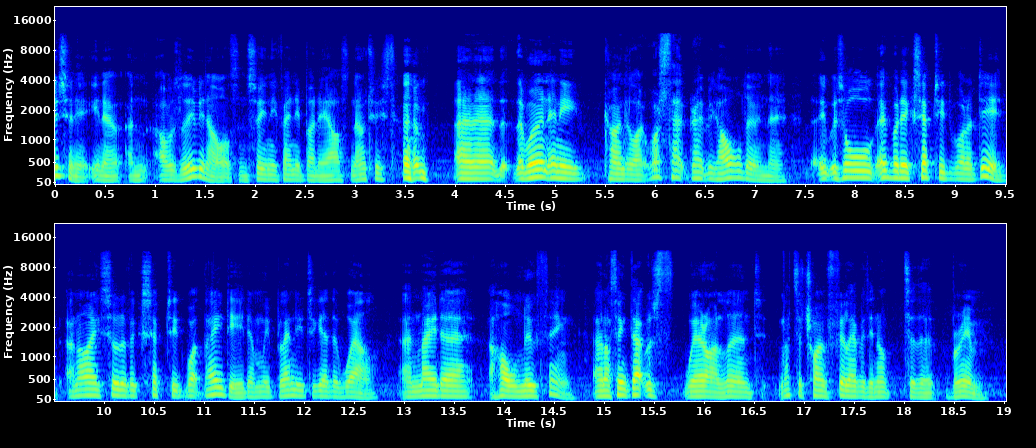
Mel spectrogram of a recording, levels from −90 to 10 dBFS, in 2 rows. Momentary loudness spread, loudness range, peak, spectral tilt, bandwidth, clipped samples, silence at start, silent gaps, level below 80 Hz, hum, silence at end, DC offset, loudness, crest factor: 10 LU; 4 LU; -14 dBFS; -7 dB/octave; 12 kHz; under 0.1%; 0 s; none; -66 dBFS; none; 0.15 s; under 0.1%; -36 LUFS; 22 dB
